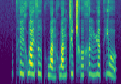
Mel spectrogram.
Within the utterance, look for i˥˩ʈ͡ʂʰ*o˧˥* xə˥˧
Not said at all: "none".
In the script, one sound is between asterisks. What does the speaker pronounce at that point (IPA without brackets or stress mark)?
ɤ˧˥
